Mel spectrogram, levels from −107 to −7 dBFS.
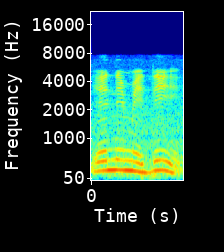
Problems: constant background noise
